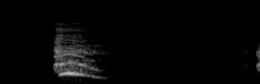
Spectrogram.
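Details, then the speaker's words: Single open-throated forced exhalation without closing the glottis, like fogging a mirror, demonstrated seated upright with hands on knees: a huff cough used for airway clearance to move secretions. "So it should be kind of like if you were going to fog a mirror and you breathe down it like that. That's what a huff cough is."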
